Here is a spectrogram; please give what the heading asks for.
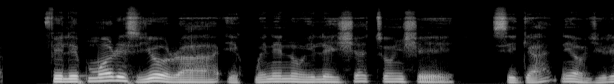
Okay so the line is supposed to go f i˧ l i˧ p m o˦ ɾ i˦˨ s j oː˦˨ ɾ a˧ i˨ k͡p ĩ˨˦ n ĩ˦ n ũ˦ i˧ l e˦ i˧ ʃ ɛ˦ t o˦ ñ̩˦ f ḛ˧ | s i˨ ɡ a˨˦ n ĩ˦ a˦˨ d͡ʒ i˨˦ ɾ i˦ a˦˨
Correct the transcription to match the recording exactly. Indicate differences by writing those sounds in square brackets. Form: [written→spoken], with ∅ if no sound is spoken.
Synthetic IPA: f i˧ l i˧ p m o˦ ɾ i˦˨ s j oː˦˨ ɾ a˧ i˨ k͡p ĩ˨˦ n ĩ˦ n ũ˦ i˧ l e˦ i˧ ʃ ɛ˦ t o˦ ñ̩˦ [f→ʃ] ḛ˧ | s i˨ ɡ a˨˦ n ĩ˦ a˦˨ d͡ʒ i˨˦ ɾ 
